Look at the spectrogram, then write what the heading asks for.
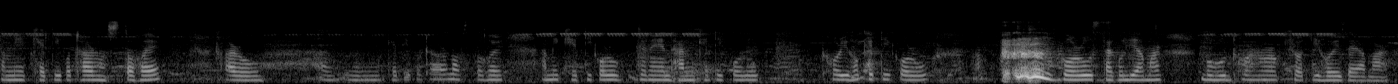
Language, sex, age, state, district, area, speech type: Assamese, female, 45-60, Assam, Dibrugarh, rural, spontaneous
